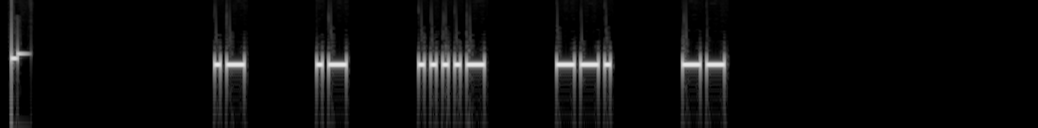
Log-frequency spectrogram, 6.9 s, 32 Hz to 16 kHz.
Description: Morse code, heard as a keyed tone, about 32 wpm, spaced as for 14 wpm, 700 Hz. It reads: AA4GM
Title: USA Call Signs - 5 Characters - 4x Character Spacing - 30wpm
